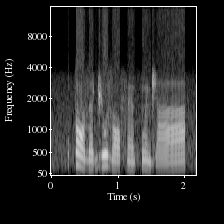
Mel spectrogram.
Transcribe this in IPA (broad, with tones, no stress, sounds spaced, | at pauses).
t ɔ˦˨ z ə˨ d͡ʒ u˦ z ɔ˨ f ɛ̃˨ kʷ ɛ̃˧ d͡ʒ aː˨˦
